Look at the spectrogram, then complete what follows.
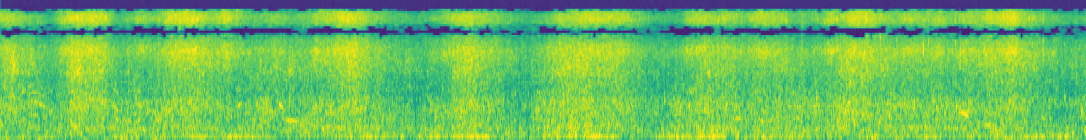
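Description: Wind buffeting the microphone over water rushing and splashing past the hull of a moving boat, with a low steady hum underneath.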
